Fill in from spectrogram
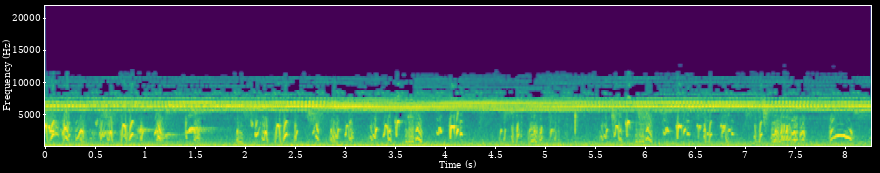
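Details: Newly caught bulbul in training chattering steadily in short sharp chirps and clipped notes, with one slurred rising-then-falling whistle near the end, set against a steady high-pitched insect hum.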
